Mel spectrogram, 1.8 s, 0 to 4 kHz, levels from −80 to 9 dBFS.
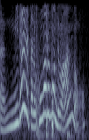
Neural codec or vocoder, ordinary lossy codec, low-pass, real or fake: none; none; 3.6 kHz; real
